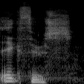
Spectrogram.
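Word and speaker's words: Ichthys: Ultimate Kahuna says I believe that's pronounced Ichthus.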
